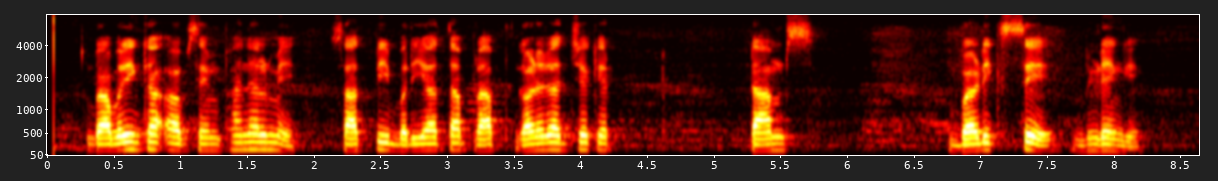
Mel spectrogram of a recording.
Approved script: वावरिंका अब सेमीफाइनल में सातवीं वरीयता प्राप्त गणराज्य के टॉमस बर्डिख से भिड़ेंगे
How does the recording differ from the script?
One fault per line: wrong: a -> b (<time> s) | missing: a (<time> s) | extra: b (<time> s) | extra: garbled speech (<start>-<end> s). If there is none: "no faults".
no faults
